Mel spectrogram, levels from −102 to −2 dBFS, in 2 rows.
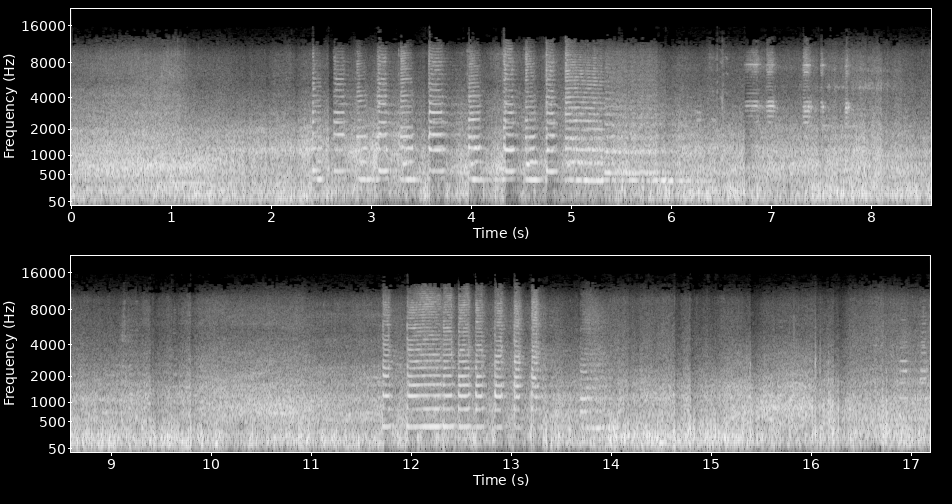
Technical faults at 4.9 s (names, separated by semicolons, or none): none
